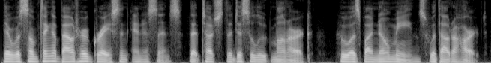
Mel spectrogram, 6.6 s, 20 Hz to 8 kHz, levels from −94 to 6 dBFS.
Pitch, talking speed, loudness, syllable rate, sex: 95 Hz, 190 wpm, -19 LUFS, 5.8 syllables/s, male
